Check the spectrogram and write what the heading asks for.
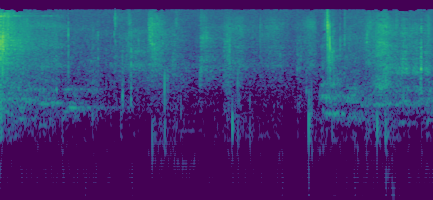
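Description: Footsteps on a debris-strewn concrete floor: a scatter of irregular steps and scuffs.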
